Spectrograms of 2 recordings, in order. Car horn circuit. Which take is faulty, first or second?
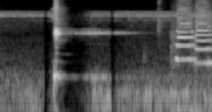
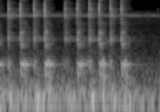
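second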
